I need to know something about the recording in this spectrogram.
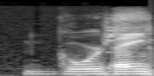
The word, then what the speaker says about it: Gorsuch: So, Gorsuch. Gorsuch. Thank you. Yeah. Okay, rhymes with itch.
